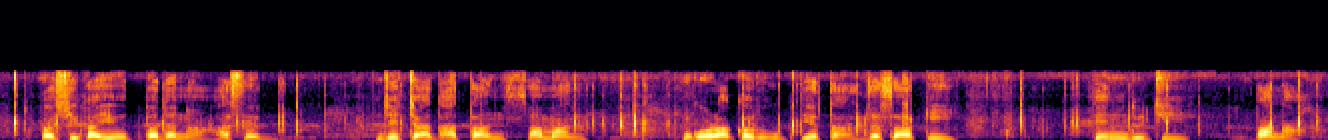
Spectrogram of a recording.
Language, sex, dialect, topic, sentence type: Marathi, male, Southern Konkan, agriculture, statement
